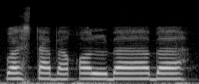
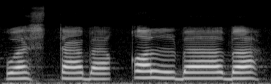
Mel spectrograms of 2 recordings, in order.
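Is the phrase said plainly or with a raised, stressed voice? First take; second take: plainly; raised. First: It is said plainly without raised emphasis. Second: It is said with a raised, stressed voice. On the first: The meaning is changed to one person. The speaker calls it wrong. "ini yang salah ya" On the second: The meaning of two people is kept. The speaker calls it right. "Kita tinggikan, kita tekankan"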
